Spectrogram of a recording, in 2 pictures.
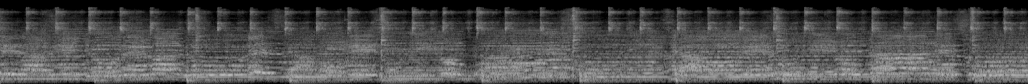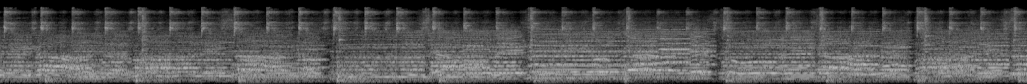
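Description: A band of Sant'Antonio Abate carollers singing the traditional house-to-house well-wishing song together. Diatonic button accordions (organetti) accompany them, with a bass drum keeping a steady beat under bright cymbal strokes.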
